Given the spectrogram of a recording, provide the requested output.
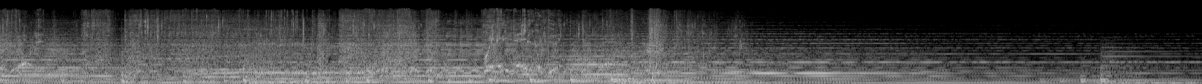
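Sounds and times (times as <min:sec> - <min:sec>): vomit gushing and splashing: 0:00.0 - 0:08.0
background music with held notes: 0:00.0 - 0:12.0.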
